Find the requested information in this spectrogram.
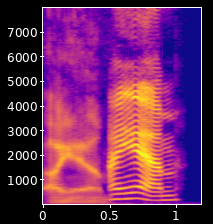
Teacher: There is a totally distinct Y sound connecting the I and the A.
